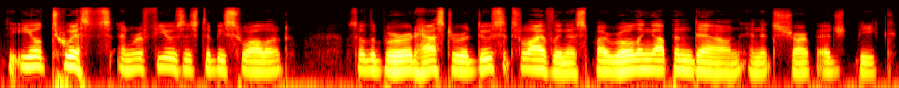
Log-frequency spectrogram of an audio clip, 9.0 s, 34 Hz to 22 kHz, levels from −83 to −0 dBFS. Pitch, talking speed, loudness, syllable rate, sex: 130 Hz, 175 wpm, -17 LUFS, 4.6 syllables/s, male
